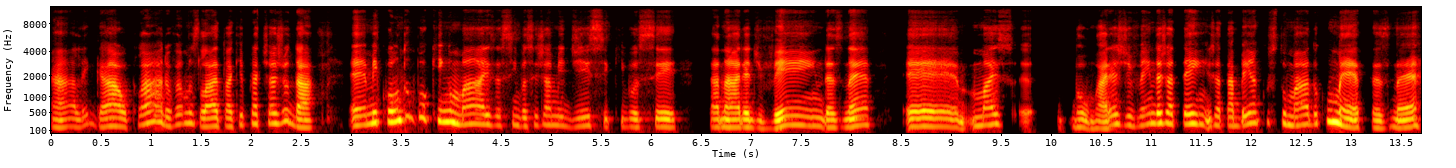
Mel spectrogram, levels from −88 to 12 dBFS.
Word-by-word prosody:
Ah, 160 +1 -4
legal. 180 -1 -1
Claro, 220 -3 -2
vamos 235 +2 -8
lá, 175 +1 +1
tô 180 - -15
aqui 175 +5 -6
para 225 +2 -4
te 235 +1 -12
ajudar. 230 - +2 0.3
Eh, 195 +3 -1
me 250 +3 +3
conta 270 +6 +5
um 365 - -10
pouquinho 315 -7 +1
mais, 220 -2 +1
assim, 195 +1 -13
você 180 +1 -10
já 205 +1 -8
me 200 -1 -9
disse 190 - -10
que 320 - -20
você 165 0 -3 0.3
tá 165 -1 -3
na 160 -1 +4
área 160 0 +4
de 150 -2 -8
vendas, 170 +1 +1
né, 185 +5 +1 0.3
eh, 175 -1 +2
mas, 210 +3 -4
ah, 485 +1 -12 0.4
bom, 155 -4 -5
áreas 140 +11 0
de 200 - -7
vendas 230 +6 0
já 235 - +2
têm 230 -1 0
já 195 - -6
tá 190 - -4
bem 185 +5 -2
acostumado 225 -4 -4
com 275 - +2
metas, 160 - +6
né. 165 +2 +2
195 Hz, 195 wpm, -22 LUFS, 165-225 Hz, 0.4 s, metas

